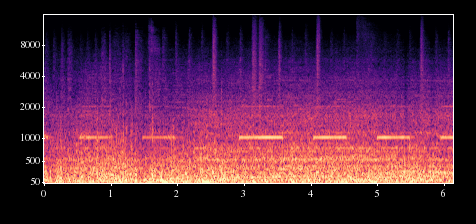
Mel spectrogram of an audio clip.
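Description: A heavy machine's engine running steadily while its backup alarm beeps about once a second, with scattered clanks and rattles.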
